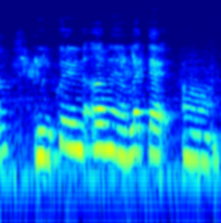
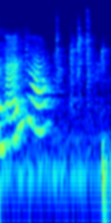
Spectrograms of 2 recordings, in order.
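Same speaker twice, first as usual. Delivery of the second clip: signature greeting; 10 semitones higher, 4 dB quieter than usual. Shown as a demonstration. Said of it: "we all say".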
